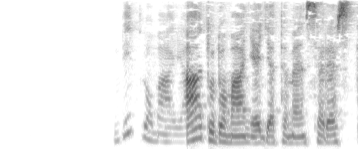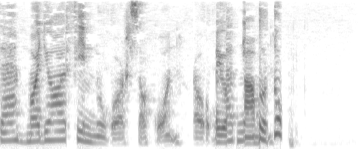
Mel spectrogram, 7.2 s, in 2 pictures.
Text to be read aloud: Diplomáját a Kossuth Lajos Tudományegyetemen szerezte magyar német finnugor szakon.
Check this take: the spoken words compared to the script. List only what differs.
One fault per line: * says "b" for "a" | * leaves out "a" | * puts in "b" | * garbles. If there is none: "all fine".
* leaves out "a Kossuth Lajos"
* leaves out "német"
* garbles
